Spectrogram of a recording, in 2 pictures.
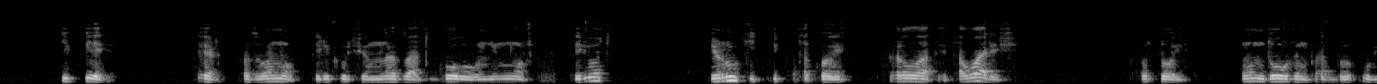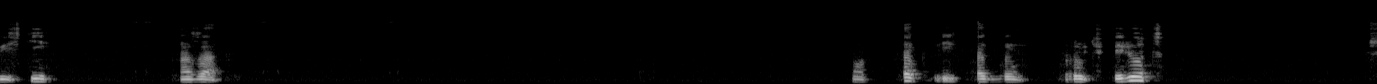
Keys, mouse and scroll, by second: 2.1 r, 4.0 click, 4.7 r, 6.8 click, 7.4 middle click, 9.2 g, 11.7 middle click, 13.2 middle click, 13.7 g, 15.7 r, 17.7 click, 18.0 middle click, 19.0 r, 20.6 g, 25.2 click, 27.0 g.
